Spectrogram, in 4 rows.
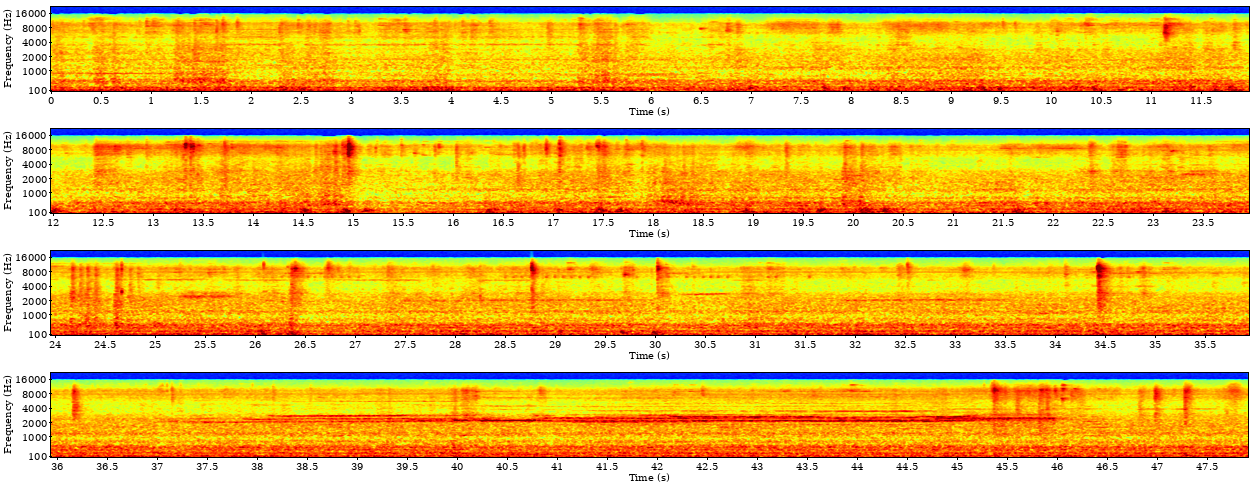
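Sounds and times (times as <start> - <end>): train interior rumble: 0.0 - 47.9
high brake squeal: 24.8 - 29.6, 30.2 - 31.2, 37.2 - 47.8.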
